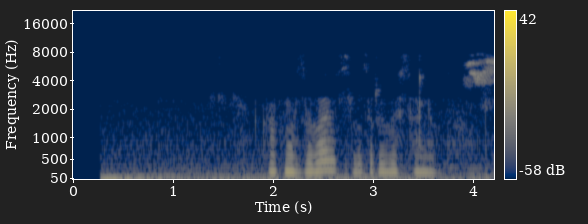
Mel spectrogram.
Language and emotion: Russian, neutral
